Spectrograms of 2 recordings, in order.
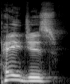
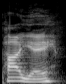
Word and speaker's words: Pages: It's not Pages, Paye, in center field. Just reads like Pages.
